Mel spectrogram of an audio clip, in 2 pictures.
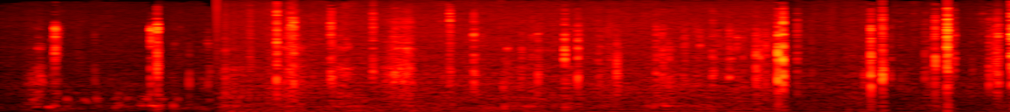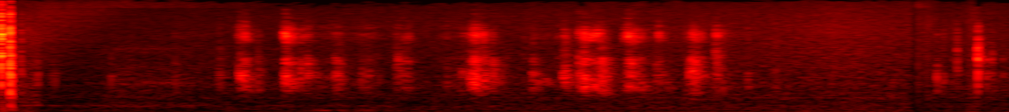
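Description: LEGO plastic pieces being handled and pressed together: a run of small clicks and rattles, busy with a rustling clatter for the first few seconds, then sparser single clicks.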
